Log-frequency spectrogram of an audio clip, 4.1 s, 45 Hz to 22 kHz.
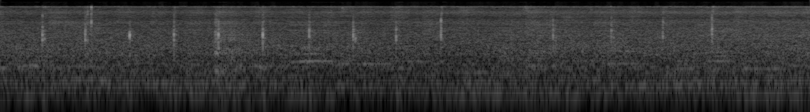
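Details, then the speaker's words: Honda Pop 110i engine that came from another workshop, crank turned slowly by hand: sharp metallic clicks about four per second. The semi-new connecting rod knocks, and its thrust washers are badly damaged. "Ela tá batendo. Eu verifiquei aqui, ó, que essa biela, ela é nova."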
